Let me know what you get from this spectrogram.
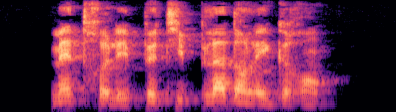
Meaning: to put on the ritz, put on the dog, put on a great spread, lay out a real spread, pull out all the stops, to get the good/best china out
- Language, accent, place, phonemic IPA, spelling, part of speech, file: French, France, Lyon, /mɛ.tʁə le p(ə).ti pla dɑ̃ le ɡʁɑ̃/, mettre les petits plats dans les grands, verb, LL-Q150 (fra)-mettre les petits plats dans les grands.wav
